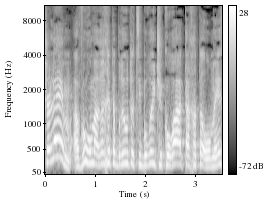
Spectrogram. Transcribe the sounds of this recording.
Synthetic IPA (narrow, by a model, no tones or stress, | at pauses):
ʃalemʔa̰vuʁmaːʁe̞χe̞thabʁiuthat͡sibuʁitʃeko̞ʁataχathao̞me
